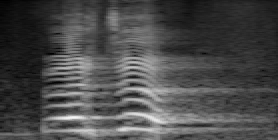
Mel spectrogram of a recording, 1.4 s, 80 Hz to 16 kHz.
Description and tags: It's a scream
scream, agony, 666moviescreams, upf, terror, funky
